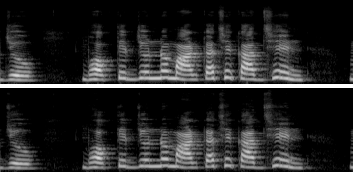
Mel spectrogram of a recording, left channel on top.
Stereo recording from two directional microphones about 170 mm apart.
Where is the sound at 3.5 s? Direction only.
25° left (ahead or behind).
